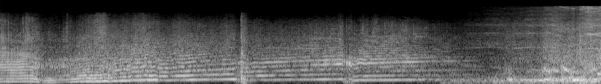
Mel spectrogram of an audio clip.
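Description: A rally car's engine pulls away hard, its note climbing as it accelerates, with a sharp crack about two and a half seconds in. The sound then fades. About five seconds in, a Skoda Fabia R5 rally car arrives loudly at a hairpin.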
